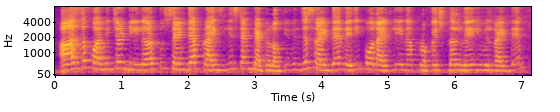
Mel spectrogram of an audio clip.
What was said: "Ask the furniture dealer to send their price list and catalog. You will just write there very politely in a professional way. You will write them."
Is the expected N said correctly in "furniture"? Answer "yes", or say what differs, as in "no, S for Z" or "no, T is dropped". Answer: yes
